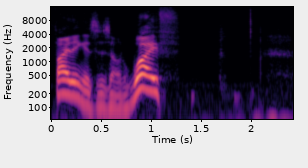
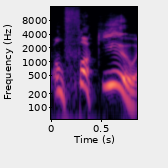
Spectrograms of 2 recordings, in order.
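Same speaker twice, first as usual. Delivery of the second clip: high, sharp indignant jab; mock angry retort; 12 semitones higher, 4 dB louder than usual. Wolverine snapping at the woman who tricked him, mock anger. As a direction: fire back like Wolverine.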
